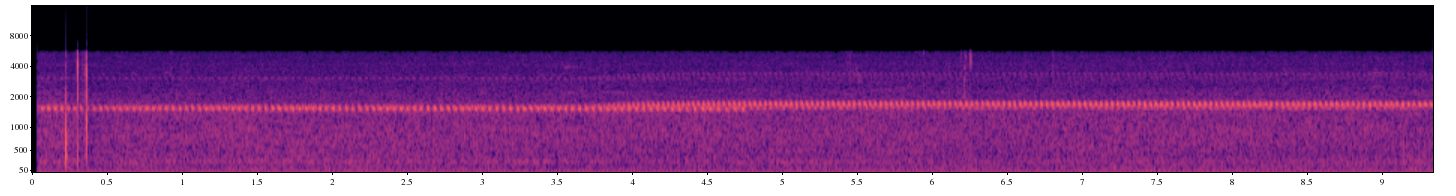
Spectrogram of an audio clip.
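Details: A toad gives a long, steady, high musical trill that holds one pitch without a break, a breeding call recorded at Brookside Gardens.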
